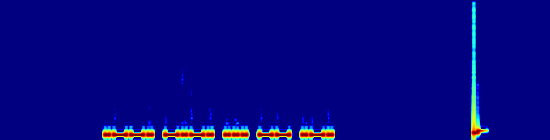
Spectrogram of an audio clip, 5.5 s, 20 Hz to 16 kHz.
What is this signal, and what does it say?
Morse code, heard as a keyed tone, about 28 wpm, 700 Hz. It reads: PCSMR
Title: Code Groups - 5 Letter:Numbers - 28wpm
